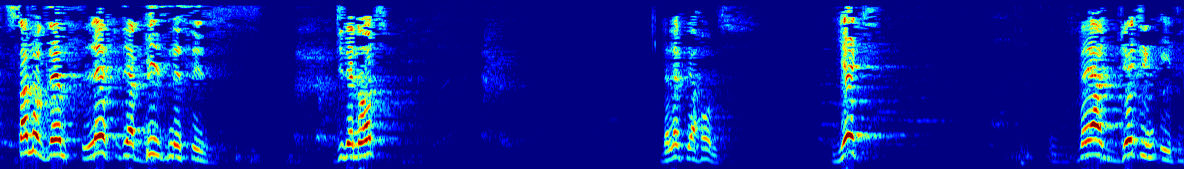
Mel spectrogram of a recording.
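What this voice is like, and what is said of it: African accent. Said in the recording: “you guys have to do a double work of understanding my accent ... Because I'm African”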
